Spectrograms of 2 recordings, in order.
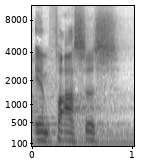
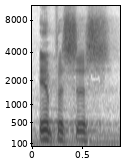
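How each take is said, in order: First: "emphasis" said em-FAH-sis; wrong-stress joke. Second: Said in the usual way. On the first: Shown as a demonstration. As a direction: misplace the stress in "emphasis" onto the middle syllable. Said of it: "I don't need to make a joke out of it". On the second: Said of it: "on the right emphasis".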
